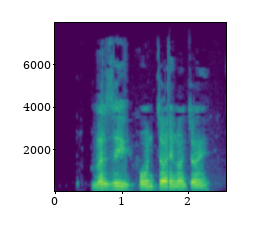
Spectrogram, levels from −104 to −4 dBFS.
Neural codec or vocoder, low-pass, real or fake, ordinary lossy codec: none; 7.2 kHz; real; AAC, 32 kbps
